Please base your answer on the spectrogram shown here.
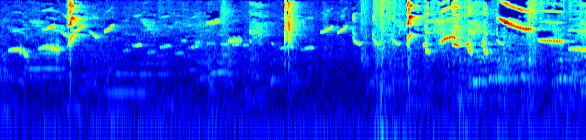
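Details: Mountain tailorbird singing vigorously, soft scattered high whistles building into a busy, louder sequence of slurred whistled notes and chirps.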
